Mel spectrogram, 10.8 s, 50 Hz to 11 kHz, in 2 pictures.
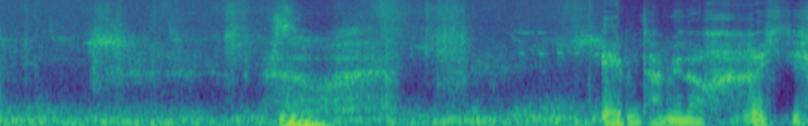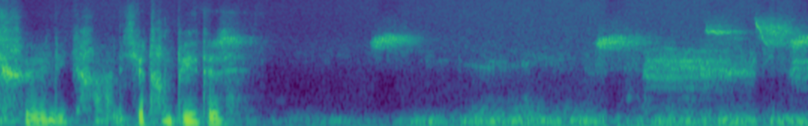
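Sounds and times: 
crows cawing: 0.0s - 3.8s, 7.9s - 10.7s
low outdoor rumble: 0.0s - 7.2s
speech: 4.0s - 7.1s.

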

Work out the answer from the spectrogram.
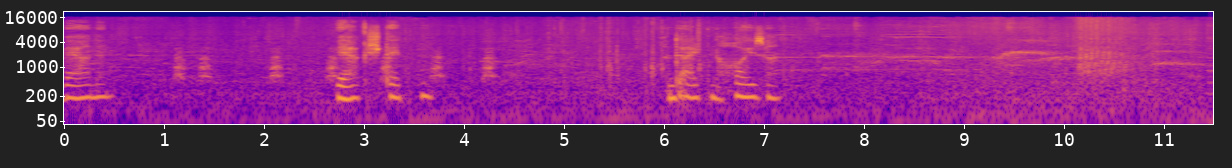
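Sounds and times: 
speech: 0.0s - 0.6s, 2.8s - 3.9s, 6.1s - 7.3s
horse hooves of passing carriages clattering along an old street: 1.1s - 6.6s.

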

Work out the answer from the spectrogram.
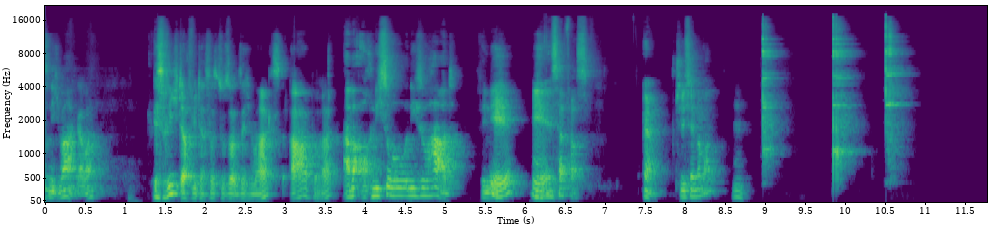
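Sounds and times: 
speech: 0.0s - 6.9s, 7.5s - 8.8s
beer glasses clinking: 9.9s - 10.9s.

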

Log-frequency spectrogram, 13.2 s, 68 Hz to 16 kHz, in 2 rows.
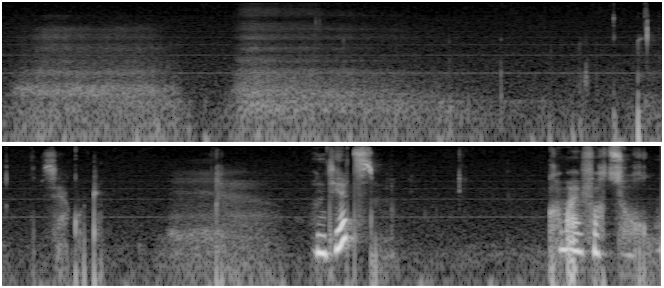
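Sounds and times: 
long airy breaths drawn through both nostrils: 0.1s - 4.5s, 8.2s - 9.4s
speech: 7.1s - 7.5s, 9.8s - 10.4s, 12.2s - 13.1s.

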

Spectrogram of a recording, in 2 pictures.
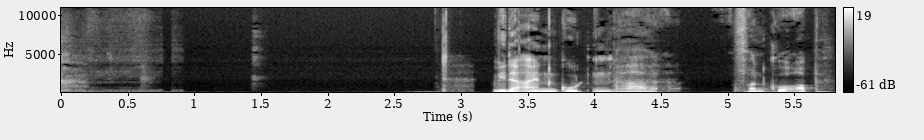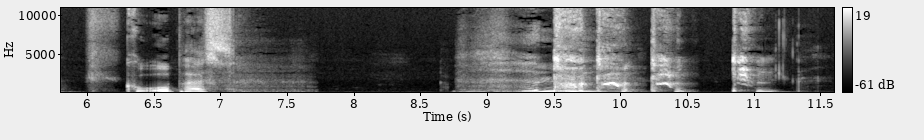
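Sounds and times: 
speech: 3.2s - 5.8s, 6.4s - 7.4s, 8.8s - 11.4s
man coughing: 9.0s - 11.2s
man clearing his throat: 9.2s - 11.3s.

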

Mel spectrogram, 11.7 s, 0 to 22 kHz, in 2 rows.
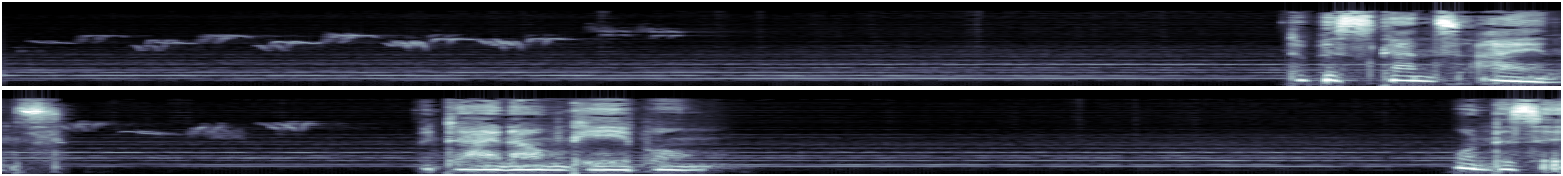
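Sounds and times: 
birds chirping and singing in bright warbling notes: 0.0s - 4.2s, 4.8s - 8.7s
speech: 4.8s - 6.2s, 7.5s - 8.6s, 11.3s - 11.6s.

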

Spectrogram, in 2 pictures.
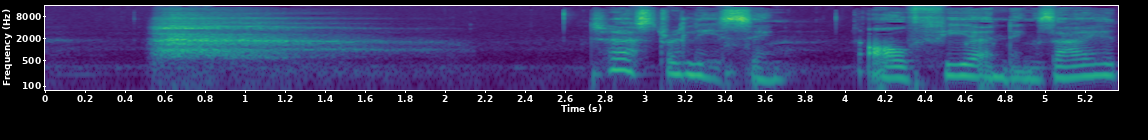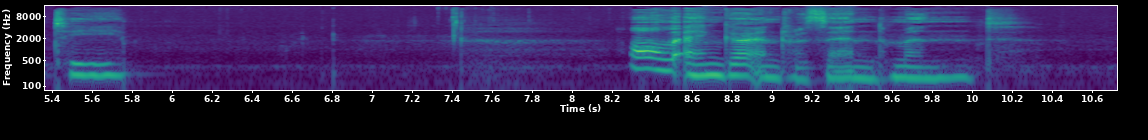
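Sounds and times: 
long slow breath exhaled during a guided breathing meditation: 0.1s - 2.2s
speech: 2.8s - 5.9s, 8.3s - 10.3s.

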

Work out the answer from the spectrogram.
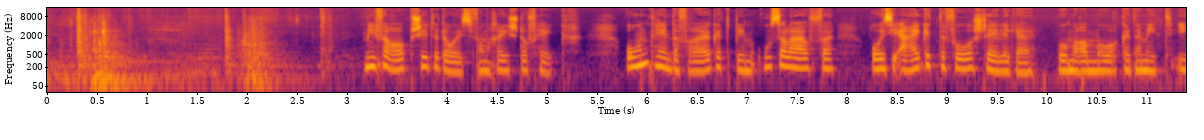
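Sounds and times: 
filing drawer with hanging folders rolling shut: 0.0s - 2.7s
speech: 3.2s - 11.3s.

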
